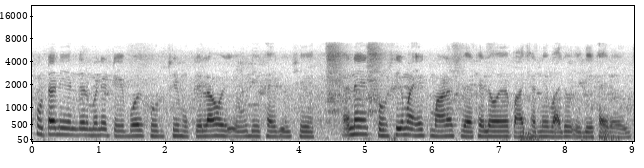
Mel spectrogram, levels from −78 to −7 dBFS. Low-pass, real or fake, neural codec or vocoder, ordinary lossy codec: 7.2 kHz; real; none; AAC, 48 kbps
